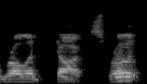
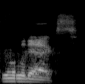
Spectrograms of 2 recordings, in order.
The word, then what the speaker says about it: Rolodex: Is it Rolodex or Rolodox? No, it's Rolodex. Rolodex. It's for sure is Rolodex.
